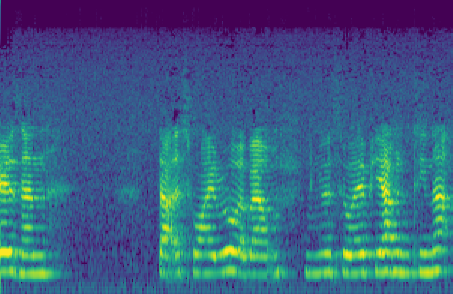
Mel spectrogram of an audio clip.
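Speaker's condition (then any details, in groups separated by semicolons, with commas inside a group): Motor neurone disease; onset in left hand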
